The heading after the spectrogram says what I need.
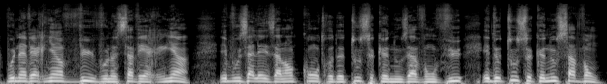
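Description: A man's voice: medium pitch, steady tone, a little fast, mellow, no room sound, pitched above the performer's own voice, lightly acted. Brief: male reader playing an irritable, scoffing nobleman in an audiobook, mid-range voice, dry studio sound. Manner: impatient, scoffing. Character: impatient, irritable aristocratic count, sneering.

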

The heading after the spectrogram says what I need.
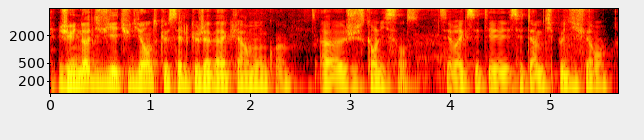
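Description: A man in his twenties from Auvergne, France, co-hosts a podcast, chatting casually in a loose, joking way with plenty of fillers. His voice is medium-pitched, mellow, and fast, with a flat delivery.

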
